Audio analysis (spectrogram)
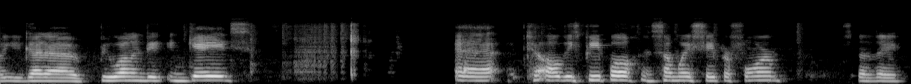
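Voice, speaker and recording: A man's voice: high-pitched, a little mellow. Canadian man hosting a rambling chat. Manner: rambling, laughs often, many fillers. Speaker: podcast host. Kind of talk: casual online chat. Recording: dull lo-fi online call audio.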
